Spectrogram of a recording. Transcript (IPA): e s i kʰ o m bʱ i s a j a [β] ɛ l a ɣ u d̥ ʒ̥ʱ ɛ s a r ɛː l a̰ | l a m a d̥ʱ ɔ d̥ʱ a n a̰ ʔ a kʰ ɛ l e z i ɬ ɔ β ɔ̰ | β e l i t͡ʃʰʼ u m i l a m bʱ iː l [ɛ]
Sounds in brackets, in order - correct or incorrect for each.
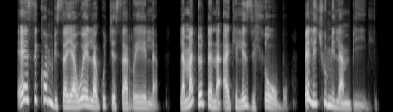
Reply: incorrect: w, incorrect: i

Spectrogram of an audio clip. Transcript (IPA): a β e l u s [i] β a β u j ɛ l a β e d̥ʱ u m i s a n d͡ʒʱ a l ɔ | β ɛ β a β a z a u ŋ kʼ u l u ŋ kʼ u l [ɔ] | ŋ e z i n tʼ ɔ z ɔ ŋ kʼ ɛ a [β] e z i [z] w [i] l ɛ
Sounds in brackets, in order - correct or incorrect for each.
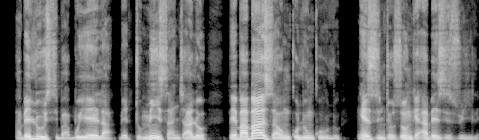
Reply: correct, incorrect: u, correct, correct, incorrect: iː

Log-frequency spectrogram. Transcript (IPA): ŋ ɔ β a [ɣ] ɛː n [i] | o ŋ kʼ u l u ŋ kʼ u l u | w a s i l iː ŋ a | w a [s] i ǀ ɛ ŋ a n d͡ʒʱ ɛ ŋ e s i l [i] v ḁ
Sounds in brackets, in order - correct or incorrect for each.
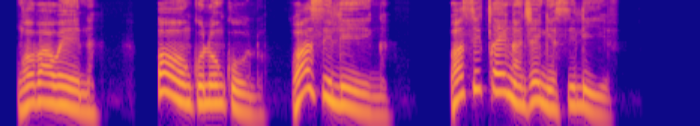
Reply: incorrect: w, incorrect: a, correct, incorrect: iː

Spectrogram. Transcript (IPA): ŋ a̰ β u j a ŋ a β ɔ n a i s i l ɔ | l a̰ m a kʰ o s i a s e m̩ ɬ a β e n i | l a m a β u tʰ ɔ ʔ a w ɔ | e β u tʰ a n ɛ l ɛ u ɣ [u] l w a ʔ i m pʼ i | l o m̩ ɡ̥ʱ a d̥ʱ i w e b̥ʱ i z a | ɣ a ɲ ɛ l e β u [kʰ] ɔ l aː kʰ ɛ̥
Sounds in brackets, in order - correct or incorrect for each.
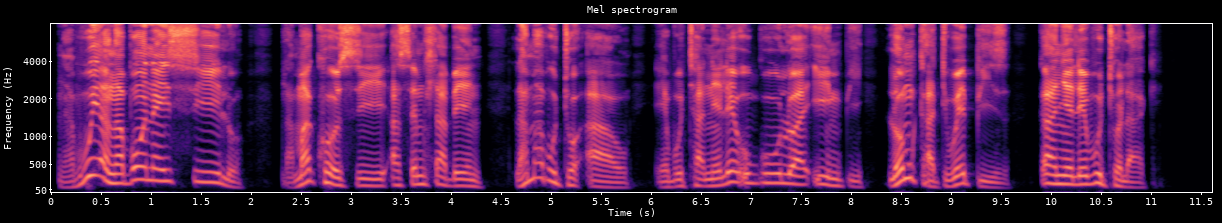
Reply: correct, incorrect: tʰ

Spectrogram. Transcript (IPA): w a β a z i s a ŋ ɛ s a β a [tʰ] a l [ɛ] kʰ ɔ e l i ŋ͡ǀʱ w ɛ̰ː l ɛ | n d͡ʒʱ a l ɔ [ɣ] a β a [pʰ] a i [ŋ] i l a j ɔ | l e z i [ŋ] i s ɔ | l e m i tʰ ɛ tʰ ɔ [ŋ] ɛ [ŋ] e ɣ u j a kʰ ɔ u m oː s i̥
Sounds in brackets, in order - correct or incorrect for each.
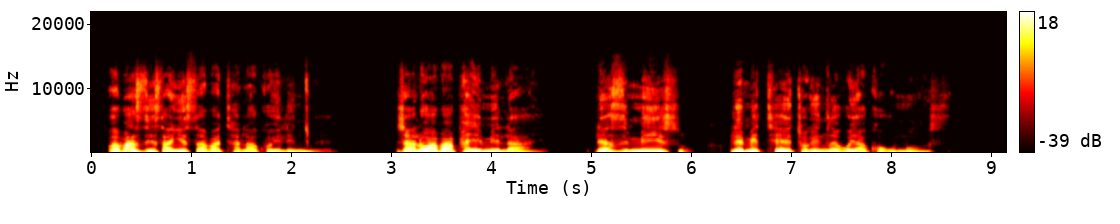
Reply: correct, incorrect: a, incorrect: w, correct, incorrect: m, incorrect: m, correct, incorrect: ŋ͡ǀ

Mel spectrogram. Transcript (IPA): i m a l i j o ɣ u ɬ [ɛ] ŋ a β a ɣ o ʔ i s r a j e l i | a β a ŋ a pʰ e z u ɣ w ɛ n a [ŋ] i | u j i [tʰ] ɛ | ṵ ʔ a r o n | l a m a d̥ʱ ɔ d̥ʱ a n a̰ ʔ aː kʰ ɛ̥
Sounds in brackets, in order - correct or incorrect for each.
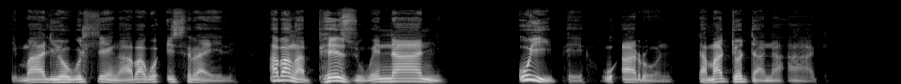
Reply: correct, incorrect: n, incorrect: pʰ

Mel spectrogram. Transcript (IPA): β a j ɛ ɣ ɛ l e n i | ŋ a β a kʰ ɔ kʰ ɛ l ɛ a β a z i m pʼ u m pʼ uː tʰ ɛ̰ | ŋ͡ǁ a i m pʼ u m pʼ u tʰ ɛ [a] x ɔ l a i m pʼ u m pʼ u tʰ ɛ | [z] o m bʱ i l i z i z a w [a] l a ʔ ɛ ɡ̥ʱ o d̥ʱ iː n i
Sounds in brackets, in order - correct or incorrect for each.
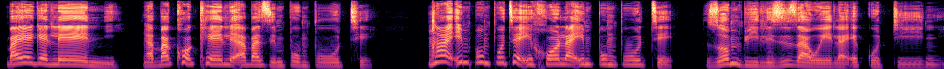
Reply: incorrect: i, correct, incorrect: ɛ

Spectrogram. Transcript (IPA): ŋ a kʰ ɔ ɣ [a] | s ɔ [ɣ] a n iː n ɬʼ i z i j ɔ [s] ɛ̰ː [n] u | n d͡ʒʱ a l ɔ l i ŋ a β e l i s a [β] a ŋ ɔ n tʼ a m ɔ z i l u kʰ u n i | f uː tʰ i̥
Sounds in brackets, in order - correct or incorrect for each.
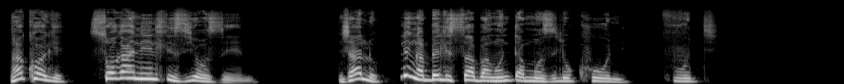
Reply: incorrect: ɛ, correct, incorrect: z, correct, correct

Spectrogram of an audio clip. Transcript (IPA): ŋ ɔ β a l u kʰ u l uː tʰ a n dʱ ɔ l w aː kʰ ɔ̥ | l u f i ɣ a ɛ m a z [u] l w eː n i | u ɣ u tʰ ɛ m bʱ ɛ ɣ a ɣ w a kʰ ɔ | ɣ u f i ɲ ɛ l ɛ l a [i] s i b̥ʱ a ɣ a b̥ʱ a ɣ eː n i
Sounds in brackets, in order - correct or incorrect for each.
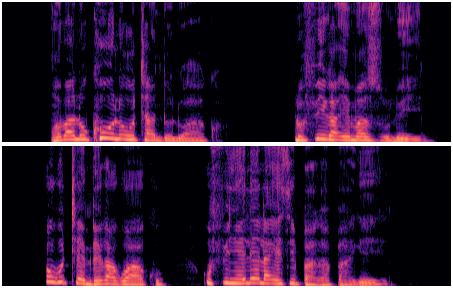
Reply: correct, incorrect: e

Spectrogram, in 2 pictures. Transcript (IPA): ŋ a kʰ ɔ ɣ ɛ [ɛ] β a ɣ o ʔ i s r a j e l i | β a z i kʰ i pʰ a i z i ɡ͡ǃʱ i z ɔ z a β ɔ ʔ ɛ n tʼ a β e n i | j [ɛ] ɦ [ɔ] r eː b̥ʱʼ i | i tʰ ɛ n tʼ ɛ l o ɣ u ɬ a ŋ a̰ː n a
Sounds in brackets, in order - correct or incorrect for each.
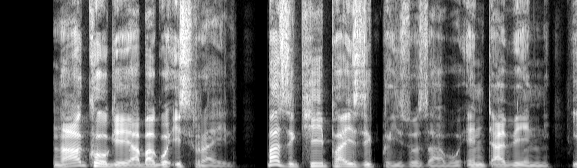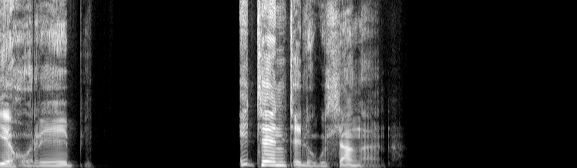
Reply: incorrect: a, correct, correct

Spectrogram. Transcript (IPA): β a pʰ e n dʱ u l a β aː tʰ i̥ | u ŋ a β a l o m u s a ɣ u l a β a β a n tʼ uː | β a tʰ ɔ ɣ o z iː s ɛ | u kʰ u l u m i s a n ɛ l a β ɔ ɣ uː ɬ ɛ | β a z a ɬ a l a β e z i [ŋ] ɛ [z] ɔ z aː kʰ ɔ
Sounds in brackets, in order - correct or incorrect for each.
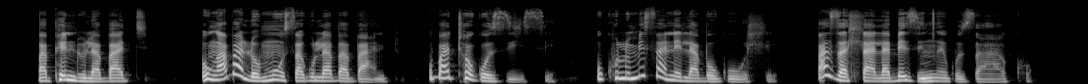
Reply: incorrect: ŋ͡ǀ, incorrect: ɣ

